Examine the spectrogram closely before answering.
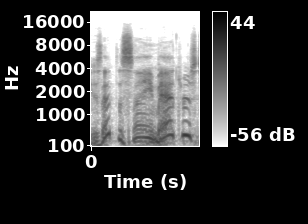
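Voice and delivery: high, hushed mock confusion; small high-pitched baffled voice; puzzled self-quote. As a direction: squeak the question softly in disbelief. Acts out confused reaction to screen.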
